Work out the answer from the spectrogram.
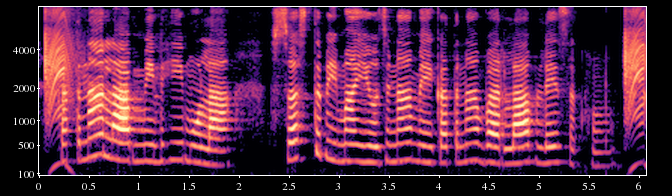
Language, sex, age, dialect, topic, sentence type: Chhattisgarhi, female, 25-30, Northern/Bhandar, banking, question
